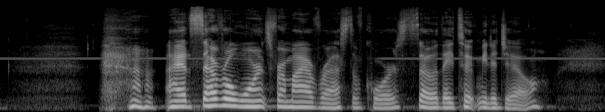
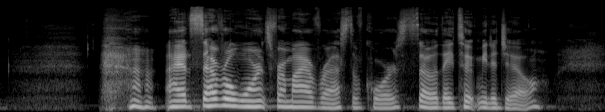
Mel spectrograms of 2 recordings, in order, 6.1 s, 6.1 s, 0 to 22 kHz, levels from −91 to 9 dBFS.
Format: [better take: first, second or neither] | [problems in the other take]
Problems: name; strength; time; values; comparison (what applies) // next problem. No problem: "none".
second | high-pitched whine; faint; until 2.5 s and from 4 s on; 2.5 kHz, 30 dB below the speech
